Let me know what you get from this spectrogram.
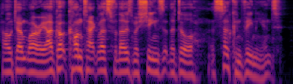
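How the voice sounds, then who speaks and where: A man's voice: medium pitch, fairly quick, natural voice. An actor playing a smug, flippant man in an audio drama, with a glib, breezy manner. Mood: glib, sarcastic. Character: smug, flippant, well-off man asking favours.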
